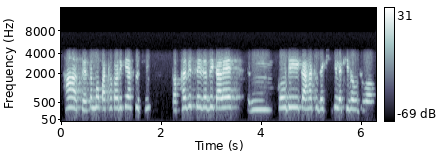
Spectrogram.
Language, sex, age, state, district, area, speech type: Odia, female, 45-60, Odisha, Dhenkanal, rural, conversation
